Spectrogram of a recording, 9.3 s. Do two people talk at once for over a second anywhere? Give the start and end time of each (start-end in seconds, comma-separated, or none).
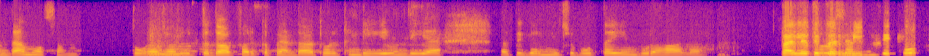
none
